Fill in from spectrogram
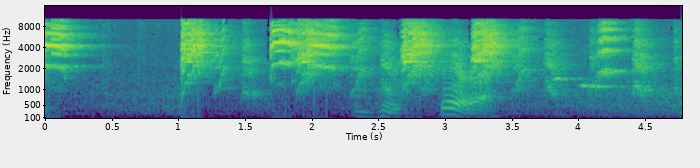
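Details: A female pet Quaker (monk) parakeet gives harsh, grating squawks in quick bursts about every half second, with a person talking nearby.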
